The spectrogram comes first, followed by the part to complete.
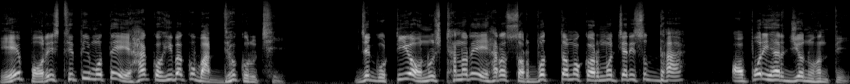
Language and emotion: Odia, disgusted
